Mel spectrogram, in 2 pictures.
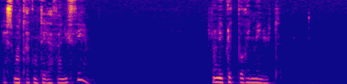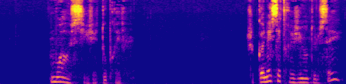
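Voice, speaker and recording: A woman's voice: sits low, a little slow, pauses often, mellow, slightly rough, exaggerated voice. An actress playing a bitter, jealous woman bent on revenge, theatrical and sardonic, in 1950s French radio drama style. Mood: cold, menacing. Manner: theatrical, sardonic, menacing monologue. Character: bitter, jealous, vengeful scorned woman turned cold killer.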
